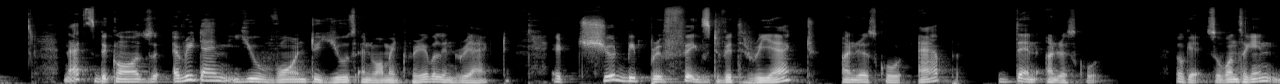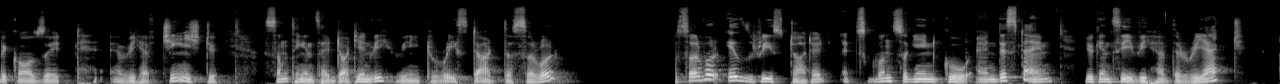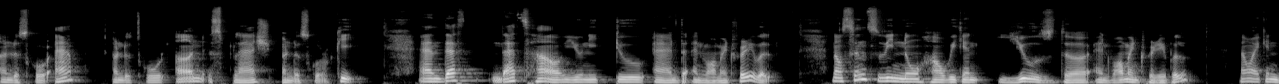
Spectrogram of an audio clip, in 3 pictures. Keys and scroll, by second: 1.9 Left, 16.3 ctrl+Up, 19.5 ctrl+shift+super+Left, 36.8 ctrl+alt+super+Left, 37.5 alt+super+Left, 37.9 super+Right.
